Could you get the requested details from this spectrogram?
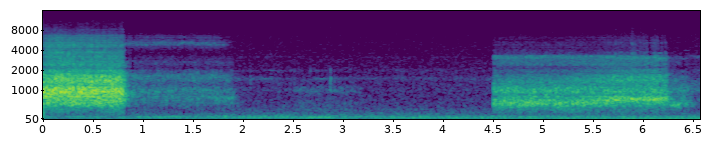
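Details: Cell phone call: instead of the normal ringback tone, two bursts of harsh, hissy static with a faint hum in the quiet gap; persisted after hanging up and calling back about three times, cause unknown.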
